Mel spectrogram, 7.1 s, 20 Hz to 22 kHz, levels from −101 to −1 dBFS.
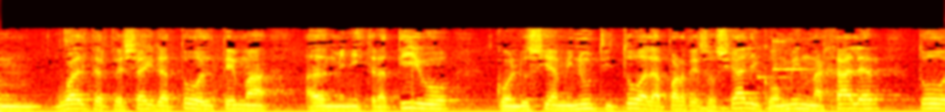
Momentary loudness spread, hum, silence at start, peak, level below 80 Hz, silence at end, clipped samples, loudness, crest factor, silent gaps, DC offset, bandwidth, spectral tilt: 6 LU; 50 Hz at -35 dBFS; 0 s; -2 dBFS; -36 dBFS; 0 s; under 0.1%; -18 LUFS; 14 dB; none; 7%; 8 kHz; -4 dB/octave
